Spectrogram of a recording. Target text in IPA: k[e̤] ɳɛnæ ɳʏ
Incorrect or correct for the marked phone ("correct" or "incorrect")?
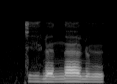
correct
